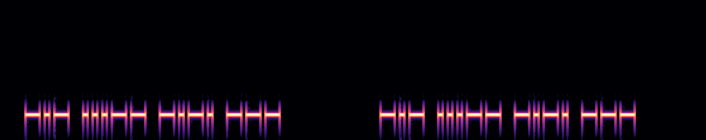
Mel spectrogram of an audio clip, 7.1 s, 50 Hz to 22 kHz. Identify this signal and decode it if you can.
Morse code, heard as a keyed tone, about 25 wpm, 700 Hz. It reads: K3CO K3CO
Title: USA Call Signs - 4 Characters - Repeated 2x - 25wpm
